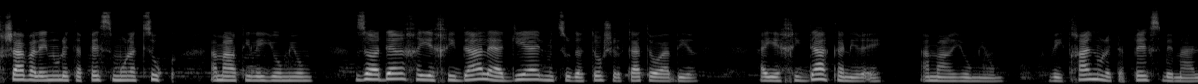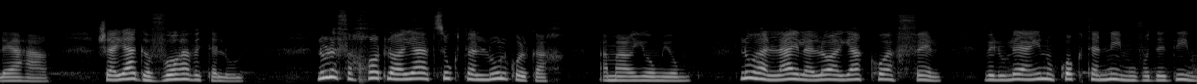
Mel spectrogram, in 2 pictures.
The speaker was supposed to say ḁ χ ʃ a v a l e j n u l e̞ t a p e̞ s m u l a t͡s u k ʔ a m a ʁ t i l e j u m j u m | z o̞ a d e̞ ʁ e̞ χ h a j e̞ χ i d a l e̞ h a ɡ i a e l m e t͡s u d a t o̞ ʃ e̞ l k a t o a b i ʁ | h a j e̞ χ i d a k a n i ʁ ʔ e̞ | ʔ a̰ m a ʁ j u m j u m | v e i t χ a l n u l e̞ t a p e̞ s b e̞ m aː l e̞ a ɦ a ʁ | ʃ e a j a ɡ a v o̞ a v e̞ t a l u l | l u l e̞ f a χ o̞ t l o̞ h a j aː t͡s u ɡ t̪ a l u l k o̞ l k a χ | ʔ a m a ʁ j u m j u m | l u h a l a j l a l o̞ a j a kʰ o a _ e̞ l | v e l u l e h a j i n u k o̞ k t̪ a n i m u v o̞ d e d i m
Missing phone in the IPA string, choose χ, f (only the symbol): f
